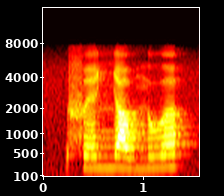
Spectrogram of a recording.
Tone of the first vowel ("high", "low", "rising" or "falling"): low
